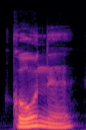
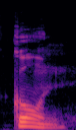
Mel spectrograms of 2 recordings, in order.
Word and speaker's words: 곤: 고 and 니은 받침, the basic final consonant, so it's 곤, not 고는, okay? The clean N sound. Think of it as like that. Clean N sound at the end.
